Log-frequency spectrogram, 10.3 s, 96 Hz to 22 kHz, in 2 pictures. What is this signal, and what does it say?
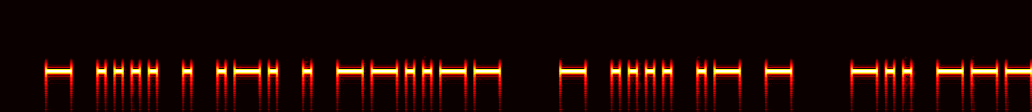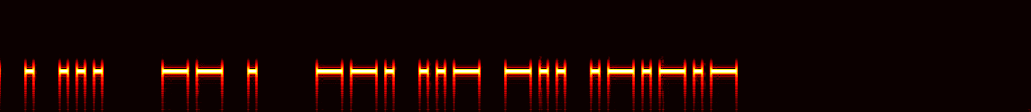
Morse code, heard as a keyed tone, about 28 wpm, 700 Hz. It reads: THERE, THAT DOES ME GUD.
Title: Sentences from Top 200 Words and Abbreviations 28wpm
